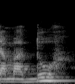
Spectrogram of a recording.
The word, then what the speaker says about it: amador: poder falar Tá ok se você falar amador você vai observar que a palavra mais o sílaba mais forte de amador é a dor pode ver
